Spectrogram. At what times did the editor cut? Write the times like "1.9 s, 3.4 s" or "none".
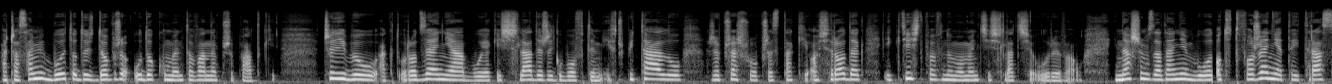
3.8 s, 5.6 s, 6.2 s, 9.2 s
